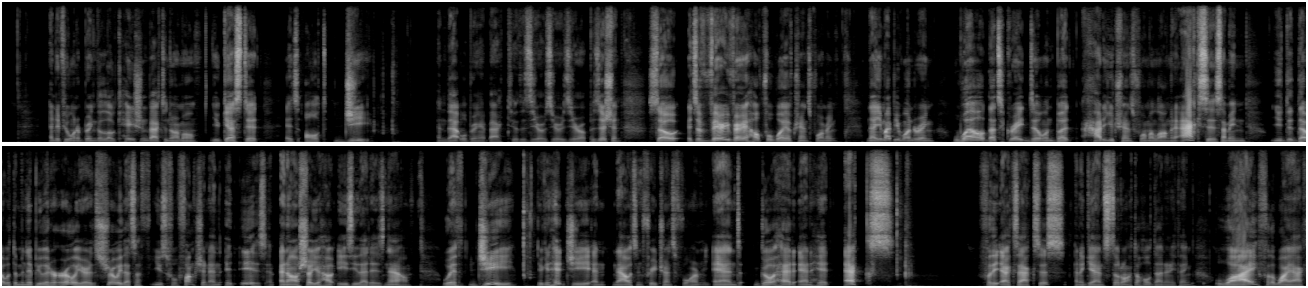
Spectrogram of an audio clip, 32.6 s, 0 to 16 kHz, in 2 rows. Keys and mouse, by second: 5.2 alt+g, 23.5 g.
